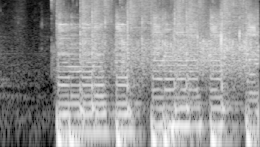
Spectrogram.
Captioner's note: applause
